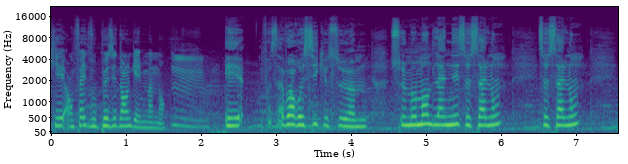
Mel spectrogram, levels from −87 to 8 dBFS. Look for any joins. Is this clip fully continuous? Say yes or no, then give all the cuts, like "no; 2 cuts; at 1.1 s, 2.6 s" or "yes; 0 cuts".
no; 1 cut; at 6.5 s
